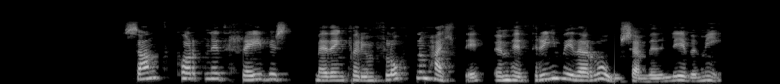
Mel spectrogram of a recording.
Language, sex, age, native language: Icelandic, female, 30-39, Icelandic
